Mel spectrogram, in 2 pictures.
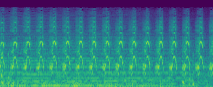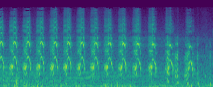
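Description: Western gull giving its long call: a rapid run of yelping notes, about four a second, each rising and falling in pitch, kept up for nearly eight seconds and stopping just before the end.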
